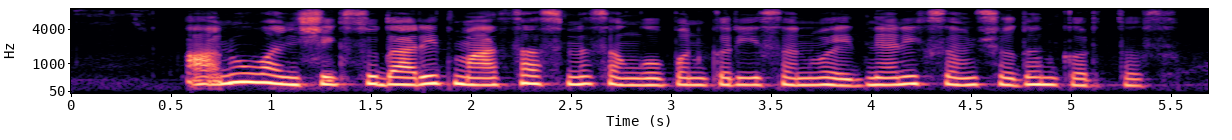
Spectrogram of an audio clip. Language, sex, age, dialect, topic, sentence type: Marathi, female, 25-30, Northern Konkan, agriculture, statement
